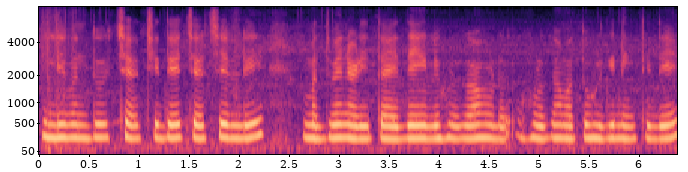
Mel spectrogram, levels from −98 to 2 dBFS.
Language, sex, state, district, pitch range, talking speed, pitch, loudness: Kannada, female, Karnataka, Raichur, 225-240 Hz, 140 wpm, 230 Hz, -15 LUFS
